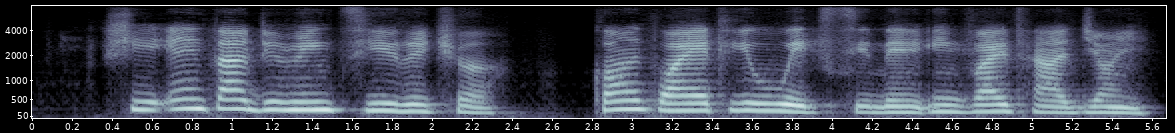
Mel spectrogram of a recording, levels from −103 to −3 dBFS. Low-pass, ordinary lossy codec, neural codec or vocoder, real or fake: none; none; codec, 16 kHz, 0.5 kbps, FunCodec, trained on Chinese and English, 25 frames a second; fake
